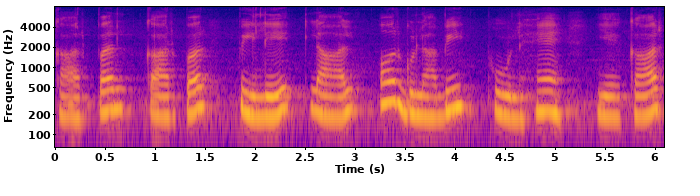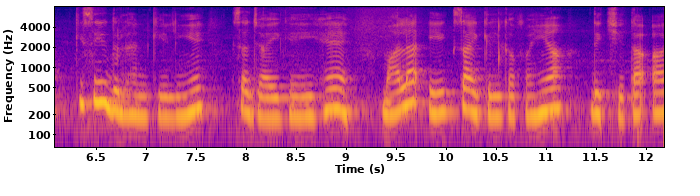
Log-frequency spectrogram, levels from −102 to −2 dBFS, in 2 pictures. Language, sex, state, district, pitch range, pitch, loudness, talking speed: Marathi, female, Maharashtra, Sindhudurg, 190-240 Hz, 215 Hz, -27 LUFS, 130 wpm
